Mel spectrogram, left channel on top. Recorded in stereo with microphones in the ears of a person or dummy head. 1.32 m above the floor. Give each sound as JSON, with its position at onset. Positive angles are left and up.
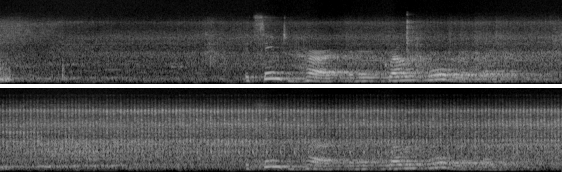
{"t": 2.5, "sound": "a woman speaking", "side_deg": 25, "distance_m": 0.9}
